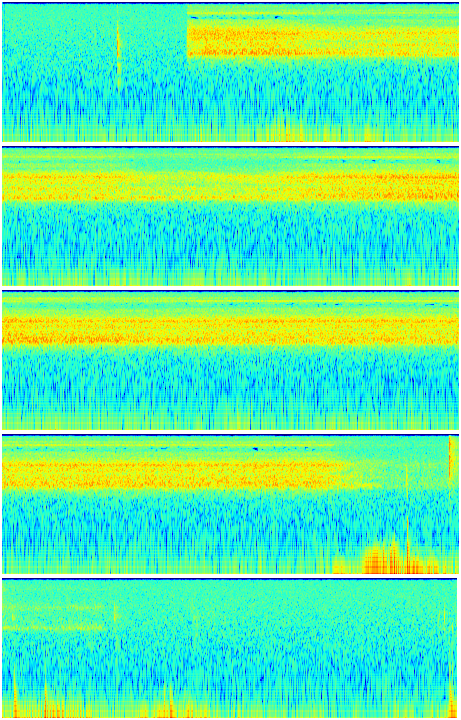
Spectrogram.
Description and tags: Gas Sample
This is a sound sample of my gas hob's turned on.
gas, hiss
